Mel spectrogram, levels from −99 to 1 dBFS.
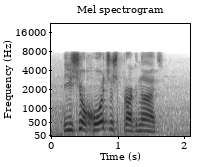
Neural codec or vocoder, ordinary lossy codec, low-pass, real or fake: none; none; none; real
